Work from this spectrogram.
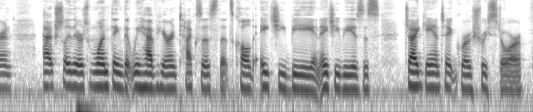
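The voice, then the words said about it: Thick, lower allergy-affected voice. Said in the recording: “we're both suffering from this pollen allergy stuff ... my voice is a little... A little thicker, a little lower, and that is the oak pollen”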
